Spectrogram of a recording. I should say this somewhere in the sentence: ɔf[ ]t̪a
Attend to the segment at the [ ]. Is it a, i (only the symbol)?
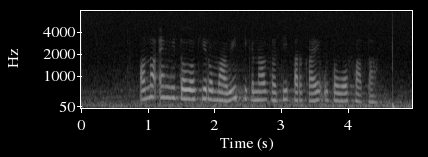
a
